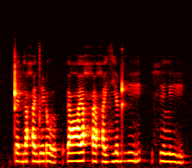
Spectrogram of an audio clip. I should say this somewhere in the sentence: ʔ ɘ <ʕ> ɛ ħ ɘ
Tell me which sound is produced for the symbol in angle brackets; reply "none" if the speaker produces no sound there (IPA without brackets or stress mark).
ʕ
